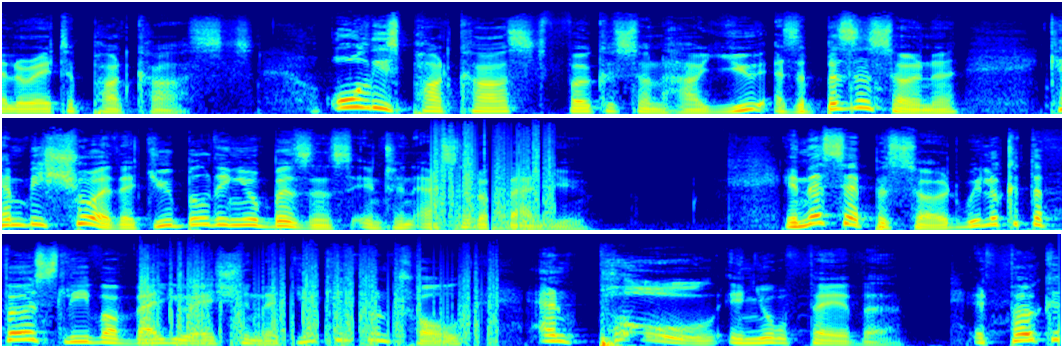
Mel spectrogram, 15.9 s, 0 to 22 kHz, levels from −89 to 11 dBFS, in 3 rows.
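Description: Loose connector crackle appears from 7.46 to 8.07 s, after "your business into an", and again from 11.30 to 13.09 s, between "the first lever of" and "and pull in your": a worn contact repeatedly breaks the signal path, producing irregular scratchy crackle.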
